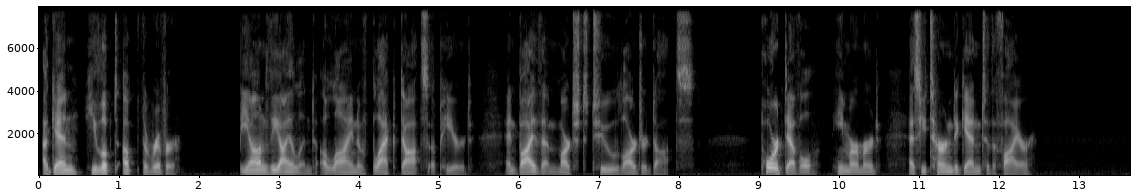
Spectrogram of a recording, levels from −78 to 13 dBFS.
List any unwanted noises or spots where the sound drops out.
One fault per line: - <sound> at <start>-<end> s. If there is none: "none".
none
